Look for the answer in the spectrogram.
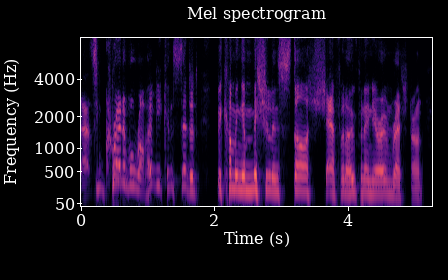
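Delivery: high, exaggerated, over-the-top gushing overpraise. Showing how overdone praise of a friend's cooking sounds: over-enthusiastic gushing. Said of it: "So over enthusiasm, like".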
